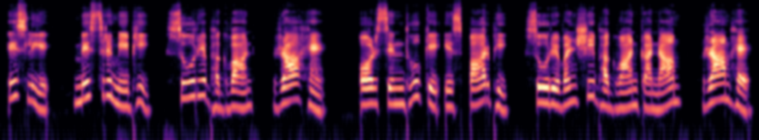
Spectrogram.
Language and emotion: Hindi, neutral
